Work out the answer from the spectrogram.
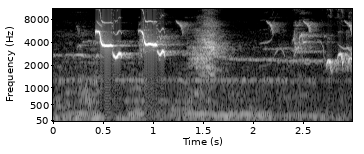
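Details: Oriental magpie-robin calling with rhythmic song: two loud, clear whistled phrases with sliding notes close together, then softer scattered chirps and a brief noisy burst.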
